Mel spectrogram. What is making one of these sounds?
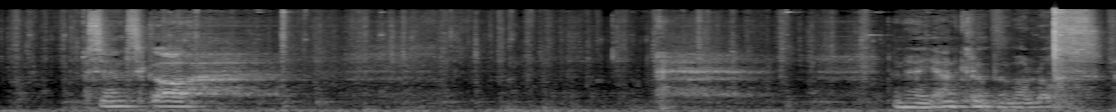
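A metal shaft joint clunks and rattles as it is twisted by hand.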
